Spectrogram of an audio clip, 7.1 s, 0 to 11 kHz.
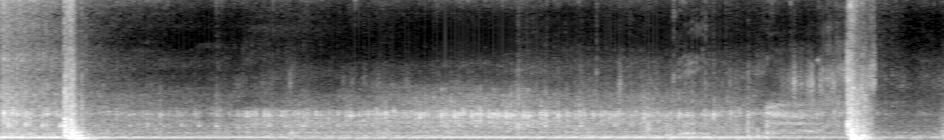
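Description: A Volvo 240 diesel engine idles steadily with a low, even clatter and hum, nearby and continuous, framed by two sharp thumps like a car door at the start and near the end.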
